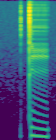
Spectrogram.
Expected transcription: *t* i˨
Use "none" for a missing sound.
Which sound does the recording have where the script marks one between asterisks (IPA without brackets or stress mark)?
t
